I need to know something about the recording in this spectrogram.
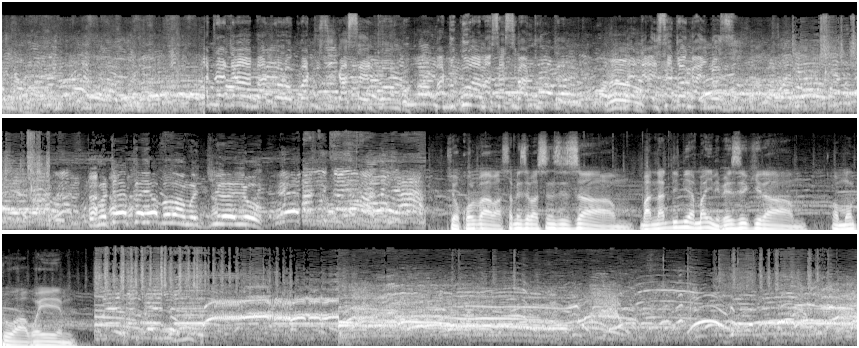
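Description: A crowd of people talks and murmurs outdoors.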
